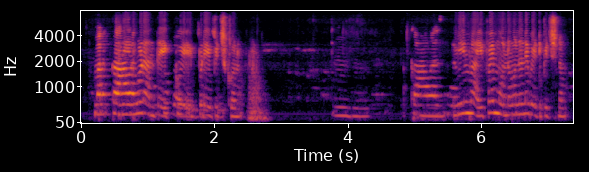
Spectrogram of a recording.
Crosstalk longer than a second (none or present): present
